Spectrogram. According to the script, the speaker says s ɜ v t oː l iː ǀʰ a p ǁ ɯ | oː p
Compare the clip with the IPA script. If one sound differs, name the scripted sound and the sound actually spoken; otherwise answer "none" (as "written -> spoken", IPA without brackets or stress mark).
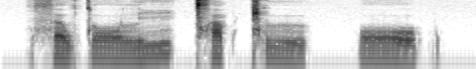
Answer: v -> w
